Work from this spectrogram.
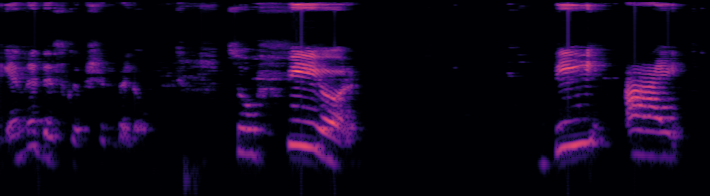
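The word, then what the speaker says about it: vier: d r e i before is said as fear fear it's not weird it's fear so v is pronounced as pow so fear and if you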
